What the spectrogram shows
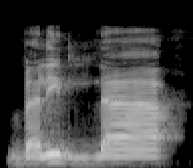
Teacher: Then you can say before the lam of Allah, if a kasra appears, and lam of Allah will be recited with an empty mouth, so the pronunciation will remain the same.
